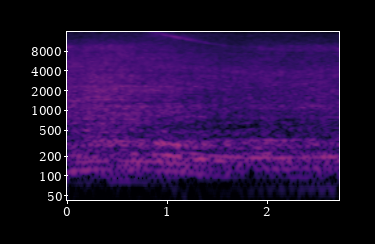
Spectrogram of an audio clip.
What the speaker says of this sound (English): Everybody want to be loud with their trucks now.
